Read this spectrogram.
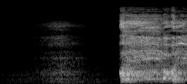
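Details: Productive morning cough in the bathroom, still bringing up catarrh: a quiet breath in, then a single harsh, forceful cough that sounds like it is clearing mucus.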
